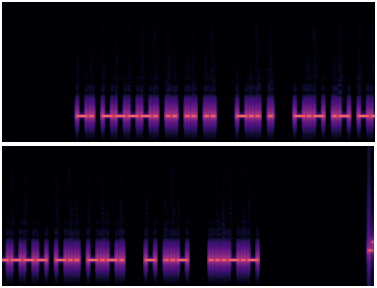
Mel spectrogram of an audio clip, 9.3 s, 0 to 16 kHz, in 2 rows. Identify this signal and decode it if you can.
Morse code, heard as a keyed tone, about 30 wpm, 700 Hz. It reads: N9III DE KA0DC TU <SK>
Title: Practice QSO - Exchange 4 - Ending - 30wpm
